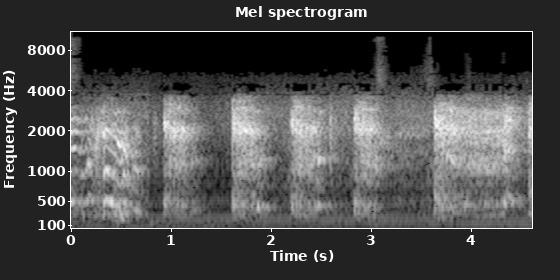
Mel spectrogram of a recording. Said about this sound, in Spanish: Está un poco mal de la tos.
